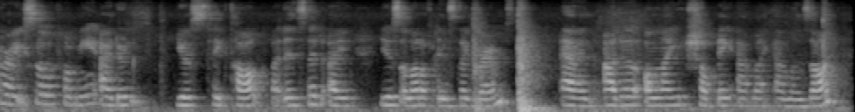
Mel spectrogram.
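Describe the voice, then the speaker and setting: Flat-toned young woman in echoey room. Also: fairly high pitch, moderate pace, very noisy. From Malaysia. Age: young adult. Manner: steady, opens answers with "alright, so". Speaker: student guest. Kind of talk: casual chat. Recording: echoey room, distant mic, faint ambience.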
